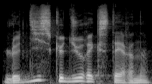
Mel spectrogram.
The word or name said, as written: Le disque dur externe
